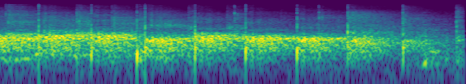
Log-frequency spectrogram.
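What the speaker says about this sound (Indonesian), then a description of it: "Tepuk tangan yang meriah, Bu Kausen." Audience clapping during an Indonesian podcast session, a dense patter of hand claps with some sharper individual claps standing out near the front, fading slightly toward the end.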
